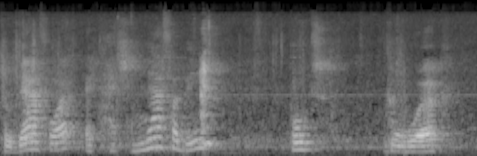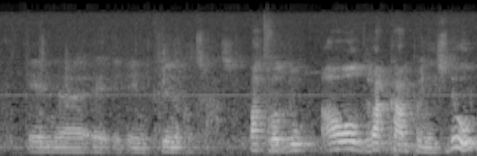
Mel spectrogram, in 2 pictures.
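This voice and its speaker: A man with a Dutch accent and a high pitch talks at a fairly slow pace, with long, frequent pauses, very wide pitch swings and big swings in loudness. Audible room echo and noticeable background noise are present. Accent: Dutch, Northern European. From Netherlands, Amsterdam. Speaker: physician and guest lecturer. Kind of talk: lecture. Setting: university classroom. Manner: halting, many fillers and restarts.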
